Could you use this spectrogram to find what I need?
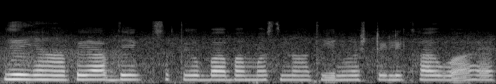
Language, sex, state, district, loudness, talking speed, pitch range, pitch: Hindi, female, Haryana, Rohtak, -17 LUFS, 155 wpm, 210-220 Hz, 210 Hz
